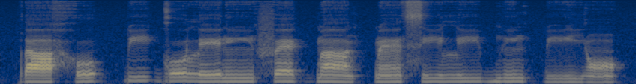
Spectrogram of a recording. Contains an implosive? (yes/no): no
